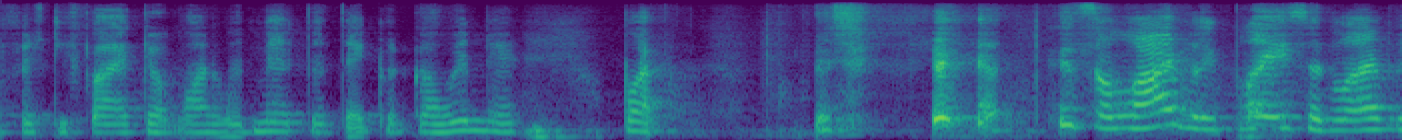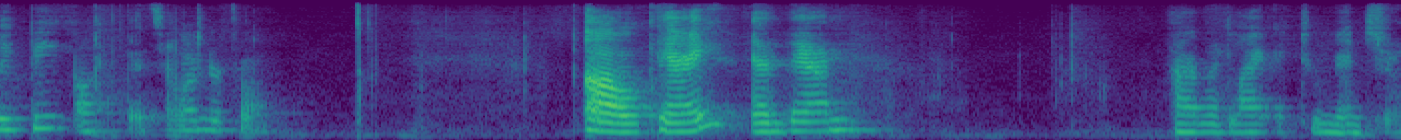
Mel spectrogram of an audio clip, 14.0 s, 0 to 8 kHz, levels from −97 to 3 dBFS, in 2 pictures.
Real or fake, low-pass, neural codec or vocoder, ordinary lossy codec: fake; 7.2 kHz; codec, 44.1 kHz, 2.6 kbps, DAC; AAC, 48 kbps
